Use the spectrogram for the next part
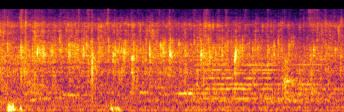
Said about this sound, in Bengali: এই যে রসুন কুচি দিয়ে দিলাম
